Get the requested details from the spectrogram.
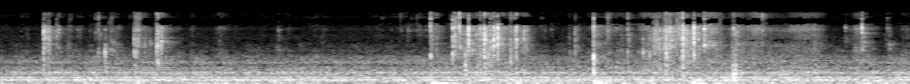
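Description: A solid cream soap bar with a gold coating, held in the hand, is scored and scraped across its surface with an orange utility knife. Soft, crisp scratching and crunching runs steadily throughout, with bright clusters of sharp scraping strokes around the middle and later in the clip over a low background hum.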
